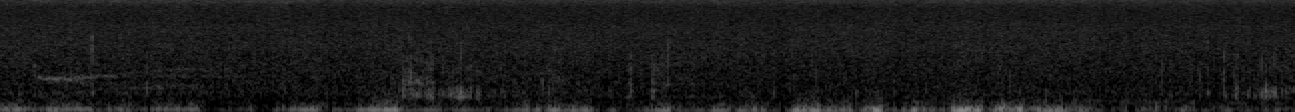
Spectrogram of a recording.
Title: small compilation of my stomach making weird noises.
